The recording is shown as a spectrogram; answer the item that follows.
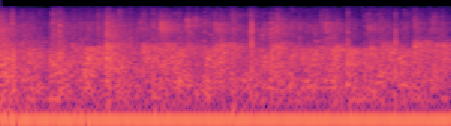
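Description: Audience applause at a gaúcho tradition ceremony honoring a young prenda mirim: steady, dense clapping, fairly faint and even throughout, over a low constant hum.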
